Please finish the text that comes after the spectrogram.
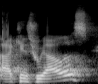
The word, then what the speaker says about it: AtkinsRéalis: Realis is like real. Yep. REALIS. Okay, .com. Yes. Okay. Or you can Google AtkinsRéalis, and then in that webpage you can look for register as a vendor.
